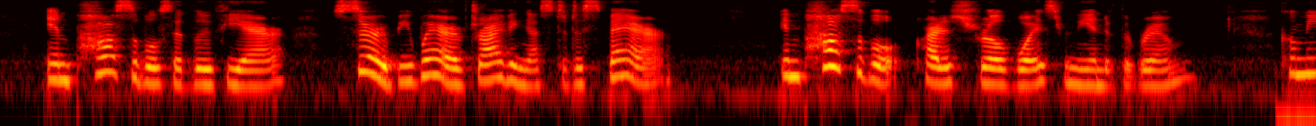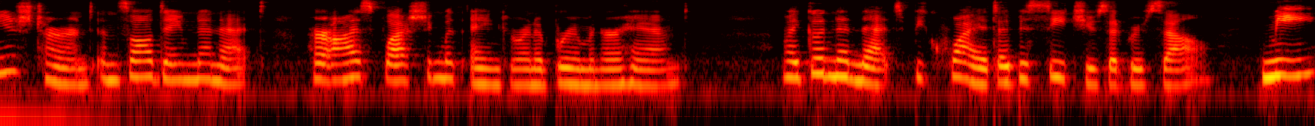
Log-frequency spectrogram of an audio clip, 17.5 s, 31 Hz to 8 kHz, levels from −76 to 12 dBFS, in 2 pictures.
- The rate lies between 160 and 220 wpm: Yes, average, 170 wpm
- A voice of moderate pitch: No, high, 225 Hz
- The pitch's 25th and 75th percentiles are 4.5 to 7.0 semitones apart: Yes, average, 5.2 semitones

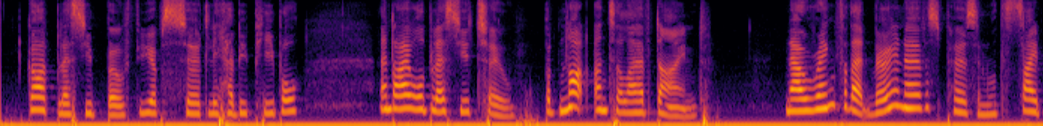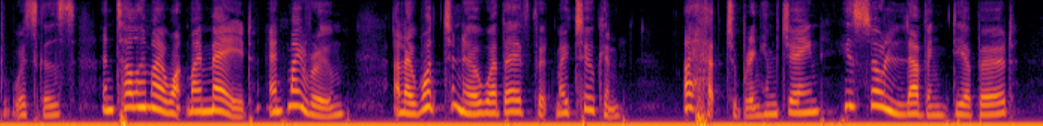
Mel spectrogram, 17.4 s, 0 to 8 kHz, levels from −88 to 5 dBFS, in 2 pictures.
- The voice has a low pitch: No, high, 230 Hz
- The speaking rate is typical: No, fast, 215 wpm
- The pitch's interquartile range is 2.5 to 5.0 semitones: No, wide, 5.4 semitones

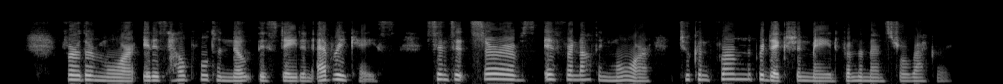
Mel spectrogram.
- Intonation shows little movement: No, average, 4.9 semitones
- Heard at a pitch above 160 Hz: Yes, medium, 185 Hz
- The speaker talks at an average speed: Yes, average, 160 wpm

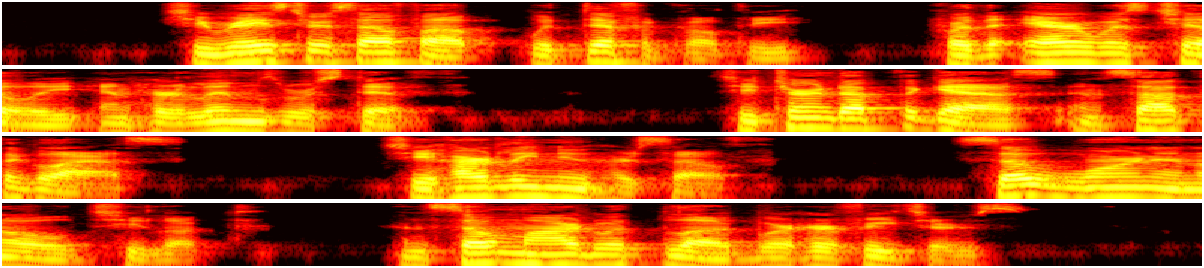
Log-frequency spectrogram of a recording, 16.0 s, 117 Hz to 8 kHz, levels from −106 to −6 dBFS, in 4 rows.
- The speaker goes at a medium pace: Yes, average, 160 wpm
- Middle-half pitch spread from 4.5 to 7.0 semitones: Yes, average, 4.9 semitones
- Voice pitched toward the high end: No, low, 125 Hz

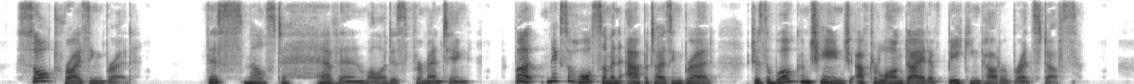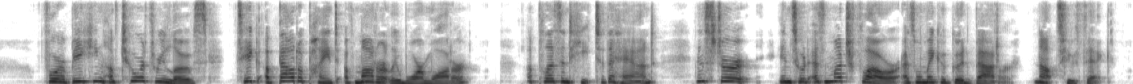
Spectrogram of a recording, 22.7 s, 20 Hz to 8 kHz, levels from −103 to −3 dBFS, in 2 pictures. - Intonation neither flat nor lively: No, wide, 8.3 semitones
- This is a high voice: Yes, high, 220 Hz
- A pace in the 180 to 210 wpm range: Yes, average, 185 wpm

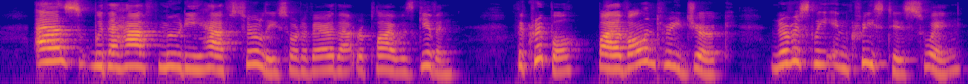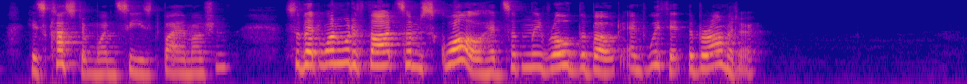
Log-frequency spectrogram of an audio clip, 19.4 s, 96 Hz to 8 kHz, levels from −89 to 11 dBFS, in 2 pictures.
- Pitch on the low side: No, high, 230 Hz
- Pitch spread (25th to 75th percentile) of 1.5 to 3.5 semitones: No, wide, 5.5 semitones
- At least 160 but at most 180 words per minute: No, average, 150 wpm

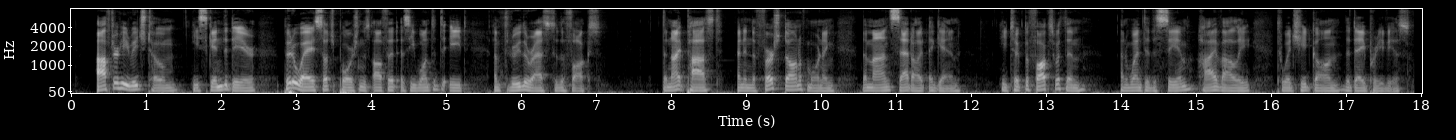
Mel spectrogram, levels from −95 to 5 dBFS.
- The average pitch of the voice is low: Yes, low, 100 Hz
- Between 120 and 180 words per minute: No, fast, 205 wpm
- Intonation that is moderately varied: Yes, average, 3.0 semitones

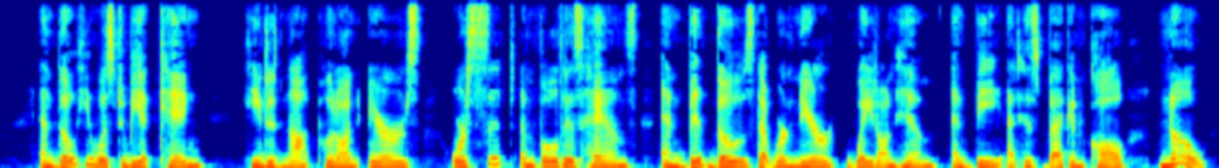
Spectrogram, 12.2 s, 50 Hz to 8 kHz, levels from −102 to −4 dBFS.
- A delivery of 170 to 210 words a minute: Yes, average, 180 wpm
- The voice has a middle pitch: No, high, 200 Hz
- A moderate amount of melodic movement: No, narrow, 2.3 semitones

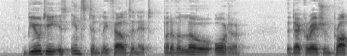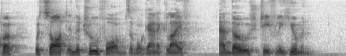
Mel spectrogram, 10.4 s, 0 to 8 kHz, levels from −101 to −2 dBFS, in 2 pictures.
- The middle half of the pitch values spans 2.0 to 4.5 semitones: Yes, average, 3.3 semitones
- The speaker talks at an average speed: Yes, average, 155 wpm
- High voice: No, low, 105 Hz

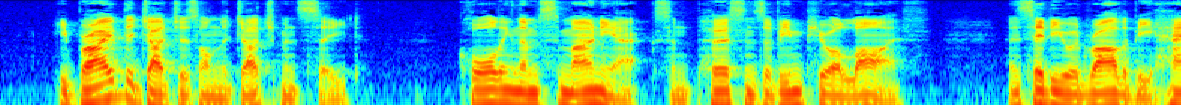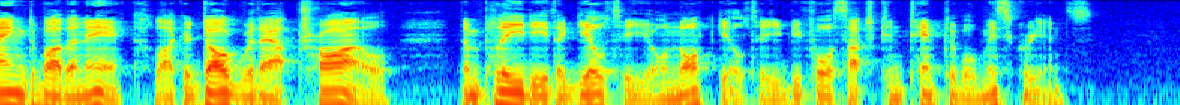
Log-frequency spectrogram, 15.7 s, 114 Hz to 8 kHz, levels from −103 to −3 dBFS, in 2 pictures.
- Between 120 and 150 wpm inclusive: No, average, 160 wpm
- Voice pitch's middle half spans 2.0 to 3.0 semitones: No, average, 3.8 semitones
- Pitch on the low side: Yes, very low, 90 Hz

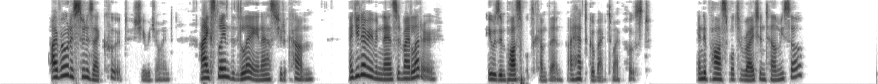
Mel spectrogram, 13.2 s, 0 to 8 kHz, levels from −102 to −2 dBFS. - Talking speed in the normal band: No, fast, 215 wpm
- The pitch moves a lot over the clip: Yes, wide, 6.2 semitones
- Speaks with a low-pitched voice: No, high, 195 Hz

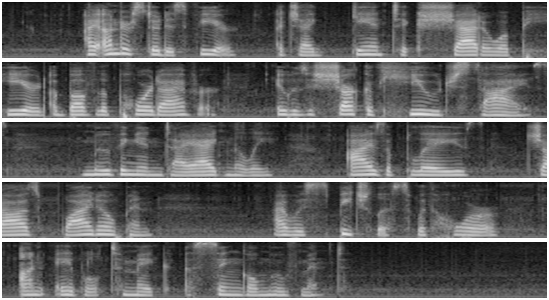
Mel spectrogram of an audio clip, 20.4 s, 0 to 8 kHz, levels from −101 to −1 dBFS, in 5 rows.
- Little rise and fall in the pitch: Yes, narrow, 2.3 semitones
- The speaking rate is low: Yes, slow, 110 wpm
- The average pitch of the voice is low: No, high, 190 Hz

